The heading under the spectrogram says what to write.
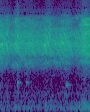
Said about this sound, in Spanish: El gallo, que vio cómo todos se arrodillaban, pensó que era por él y levantó el vuelo y volando por el cielo cantó para anunciar la salida del sol.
